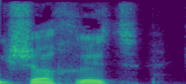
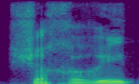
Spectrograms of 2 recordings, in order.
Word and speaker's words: Shacharit: shachrit shacharit shachris whatever you call it in uh, in in your pronunciation we said, והריני מקבל עליי מצוות עשה ואהבת לרעך כמוך.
